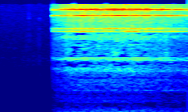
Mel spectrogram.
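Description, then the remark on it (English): Dan's alarm clock goes off first thing in the morning and he wakes up: after a half-second of silence, a loud, shrill, continuous metallic bell rattle that holds steady to the end, with no voices. “Dan's alarm clock rings, and he wakes up.”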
